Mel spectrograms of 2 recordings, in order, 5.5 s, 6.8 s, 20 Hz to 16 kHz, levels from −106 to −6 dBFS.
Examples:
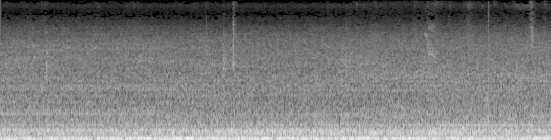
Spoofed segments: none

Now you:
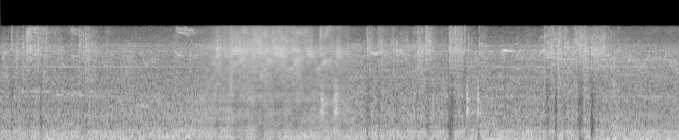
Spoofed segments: 2.0-3.5 (vocoder, Vocos)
